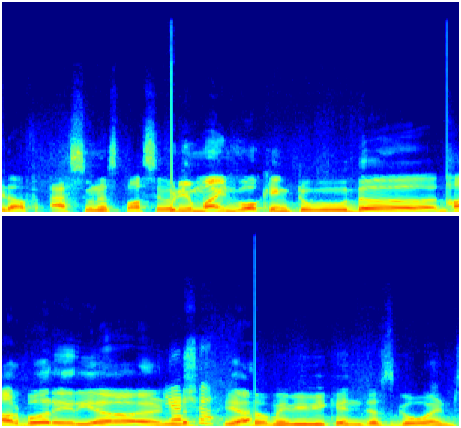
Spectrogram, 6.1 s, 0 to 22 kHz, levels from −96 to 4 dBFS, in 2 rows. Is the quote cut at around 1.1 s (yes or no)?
yes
